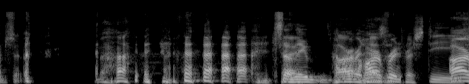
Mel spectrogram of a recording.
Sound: laughs

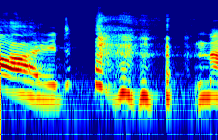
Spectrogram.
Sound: laughing

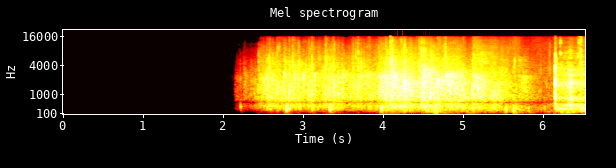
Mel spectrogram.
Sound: applause

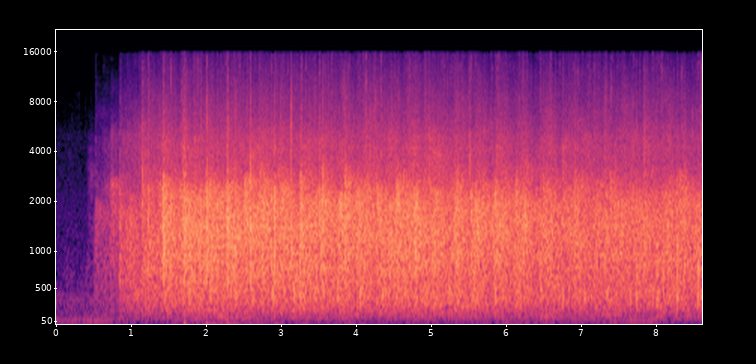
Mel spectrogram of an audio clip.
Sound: applause

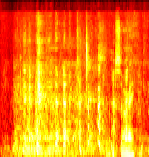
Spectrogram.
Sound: attendees laughing

